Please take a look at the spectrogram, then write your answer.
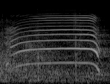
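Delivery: very high, thin falsetto cry; lady's pained squeal. Retold or imitated. Girl held by the neck, high mock squeal. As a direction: squeal softly in mock pain. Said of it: "She's like".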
